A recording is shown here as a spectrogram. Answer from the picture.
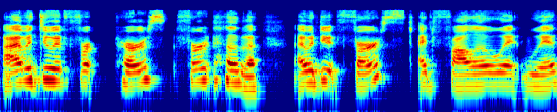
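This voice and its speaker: A woman's unremarkable speaking voice at medium pitch, moderate pace and lively intonation, dry and close with no echo against a quiet background. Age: 60s. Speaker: skincare expert. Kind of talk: webinar discussion.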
